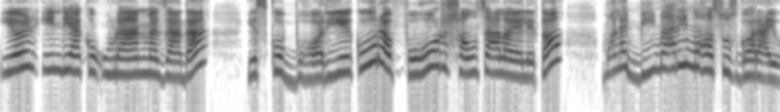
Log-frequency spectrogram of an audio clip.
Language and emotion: Nepali, disgusted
